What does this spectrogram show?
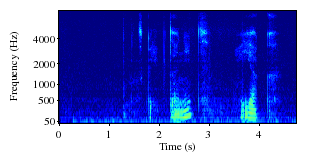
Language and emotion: Russian, neutral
